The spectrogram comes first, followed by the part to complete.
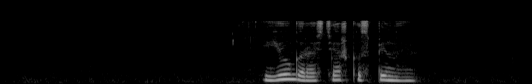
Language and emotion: Russian, neutral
